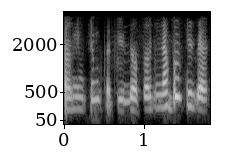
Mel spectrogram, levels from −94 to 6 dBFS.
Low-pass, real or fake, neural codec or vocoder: 3.6 kHz; fake; codec, 16 kHz in and 24 kHz out, 0.6 kbps, FireRedTTS-2 codec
